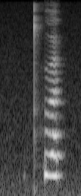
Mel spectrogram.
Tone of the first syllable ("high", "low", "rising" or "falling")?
high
